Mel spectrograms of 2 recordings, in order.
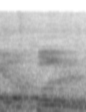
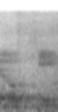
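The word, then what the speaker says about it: אֱלֹהִים: to elongate the sound of it, Elohim. At the end, Elohim. Or what? Elohim. Elohim. And so you elongate this syllable here.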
